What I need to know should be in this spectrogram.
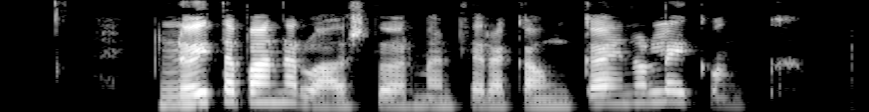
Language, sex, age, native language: Icelandic, female, 40-49, Icelandic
